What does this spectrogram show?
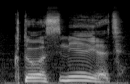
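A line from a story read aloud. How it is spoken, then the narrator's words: Hoarse grumble. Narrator (Russian): хрипло проворчал Драгор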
